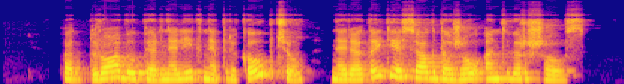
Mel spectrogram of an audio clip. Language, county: Lithuanian, Alytus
